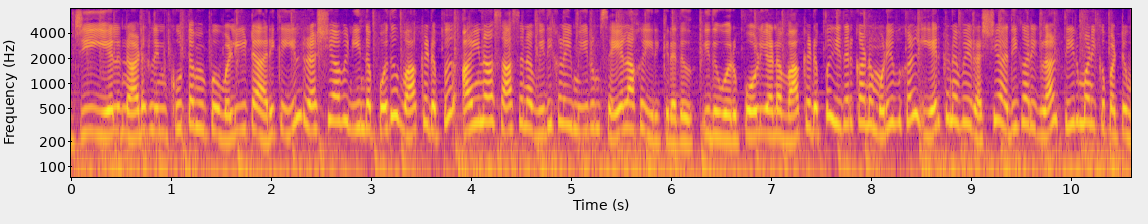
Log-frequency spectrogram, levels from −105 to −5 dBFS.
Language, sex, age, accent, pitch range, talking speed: Tamil, female, 20-39, native, 265-355 Hz, 145 wpm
